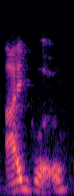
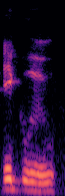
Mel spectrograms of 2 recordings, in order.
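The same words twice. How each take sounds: First: The first vowel sounds like 'eye'. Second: The first vowel sounds like 'ih'. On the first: The speaker calls it wrong. "I never usually say I when a word starts with I" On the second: The speaker calls it right. "Like when I look at igloo"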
